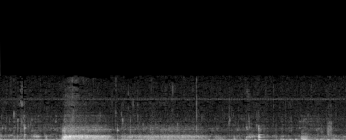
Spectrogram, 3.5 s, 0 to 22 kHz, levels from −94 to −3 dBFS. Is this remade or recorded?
remade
